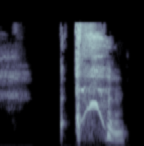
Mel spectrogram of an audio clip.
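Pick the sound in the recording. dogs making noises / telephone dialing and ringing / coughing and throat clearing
coughing and throat clearing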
